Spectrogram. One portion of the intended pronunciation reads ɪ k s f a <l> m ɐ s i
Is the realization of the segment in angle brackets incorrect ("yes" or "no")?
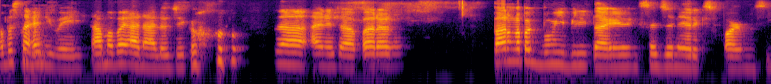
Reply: yes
